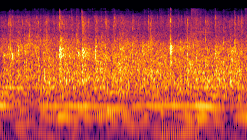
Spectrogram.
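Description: A steady wash of applause with dense, crackling claps that holds at an even, fairly loud level for a few seconds, over a faint low hum.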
